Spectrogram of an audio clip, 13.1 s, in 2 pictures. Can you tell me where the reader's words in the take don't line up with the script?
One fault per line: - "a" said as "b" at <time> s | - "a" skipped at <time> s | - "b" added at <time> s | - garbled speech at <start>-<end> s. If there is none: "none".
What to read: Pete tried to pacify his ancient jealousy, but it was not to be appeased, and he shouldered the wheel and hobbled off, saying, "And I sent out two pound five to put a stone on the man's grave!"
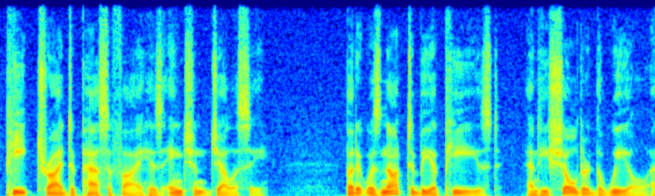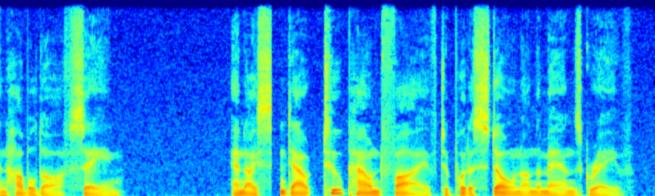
none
